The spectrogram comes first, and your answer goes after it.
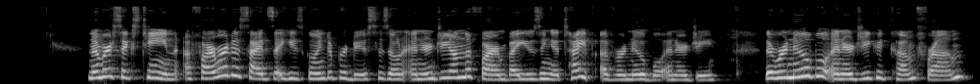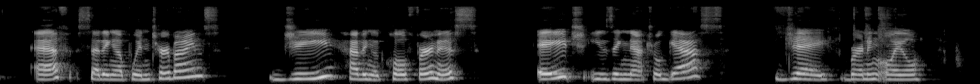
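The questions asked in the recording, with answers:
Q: The renewable energy could come from F, setting up wind turbines, G, having a coal furnace, H, using natural gas, J, burning oil.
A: F: setting up wind turbines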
